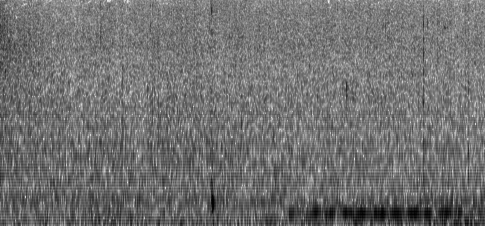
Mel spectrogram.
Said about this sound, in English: Wind seems to be picking up. You can see how it's like trying to lift the canopy now and then it thumps back down with all the rain on it.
